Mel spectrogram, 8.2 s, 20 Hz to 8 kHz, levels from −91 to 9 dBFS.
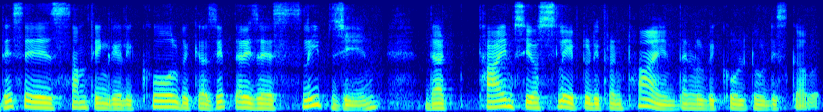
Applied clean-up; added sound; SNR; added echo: none; none; none; none.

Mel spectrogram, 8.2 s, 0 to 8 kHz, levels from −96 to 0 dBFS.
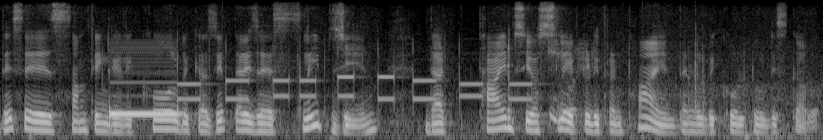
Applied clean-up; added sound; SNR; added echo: none; Telephone; 4 dB; none.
